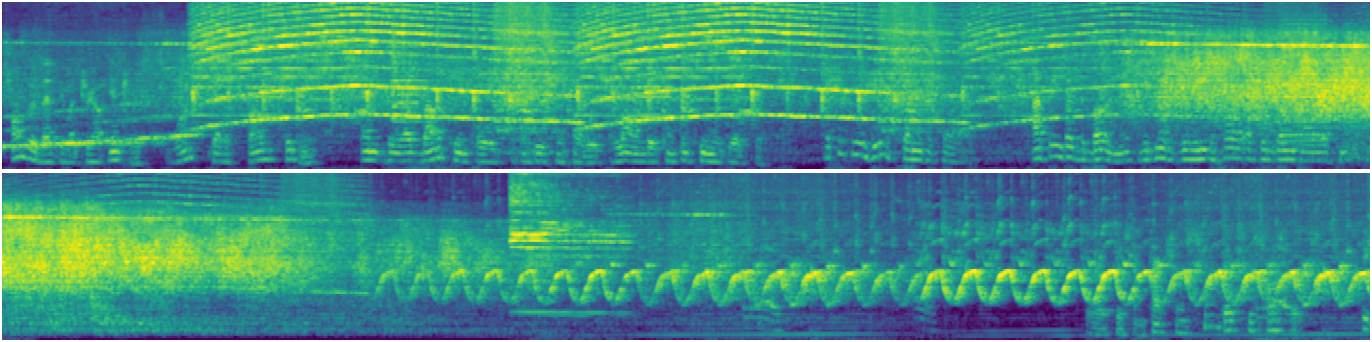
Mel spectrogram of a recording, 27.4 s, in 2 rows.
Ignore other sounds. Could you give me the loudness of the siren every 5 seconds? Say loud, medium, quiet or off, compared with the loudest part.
loud, loud, medium, medium, loud, loud.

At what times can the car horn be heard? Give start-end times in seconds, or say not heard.
3.9-4.3, 12.8-13.4, 18.8-20.1.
